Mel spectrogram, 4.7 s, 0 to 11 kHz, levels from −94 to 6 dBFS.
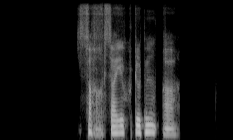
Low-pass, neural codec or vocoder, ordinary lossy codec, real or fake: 9.9 kHz; codec, 32 kHz, 1.9 kbps, SNAC; Opus, 32 kbps; fake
